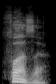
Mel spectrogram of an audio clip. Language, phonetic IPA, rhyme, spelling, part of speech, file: Russian, [ˈfazə], -azə, фаза, noun, Ru-фаза.ogg
- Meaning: phase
